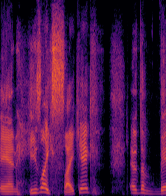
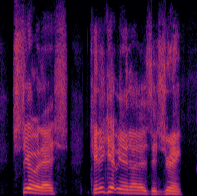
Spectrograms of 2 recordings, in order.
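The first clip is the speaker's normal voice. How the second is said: put-on drunk speech; 3 semitones higher than usual. Retelling a scene on a plane, imitating a drunk passenger. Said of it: "he's sitting there like".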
